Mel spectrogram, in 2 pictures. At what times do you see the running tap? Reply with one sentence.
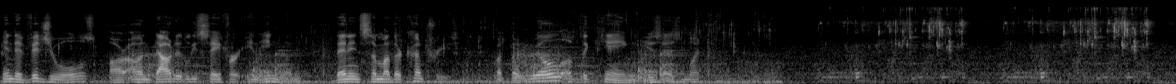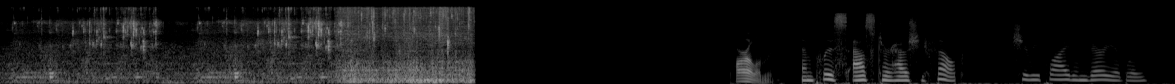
You can hear the running tap from 0.0 to 16.6 s.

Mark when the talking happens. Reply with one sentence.
The talking can be heard from 0.0 to 7.0 s and from 19.1 to 23.2 s.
